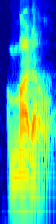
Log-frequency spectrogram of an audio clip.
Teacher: metal का T sound है that changes to D sound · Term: flapping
